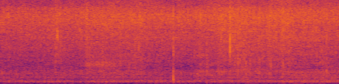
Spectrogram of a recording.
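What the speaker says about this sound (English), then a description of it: "If I move too suddenly and too fast, the bees get a little agitated." A package of honeybees being installed into a hive, giving a dense continuous buzz from many bees close by, steady and even throughout with no talking.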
